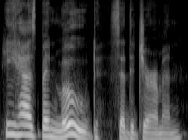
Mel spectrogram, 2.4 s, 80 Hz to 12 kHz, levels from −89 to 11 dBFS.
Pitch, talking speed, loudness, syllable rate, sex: 170 Hz, 180 wpm, -18 LUFS, 4.2 syllables/s, female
